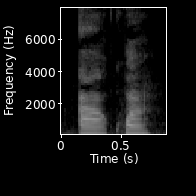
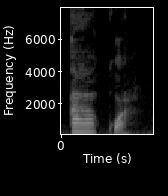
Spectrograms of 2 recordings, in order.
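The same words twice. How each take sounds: First: Both syllables have a high tone. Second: A high tone is followed by a low tone. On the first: It means cry. "two high tones" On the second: It means cloth. "a high tone and a low tone"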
